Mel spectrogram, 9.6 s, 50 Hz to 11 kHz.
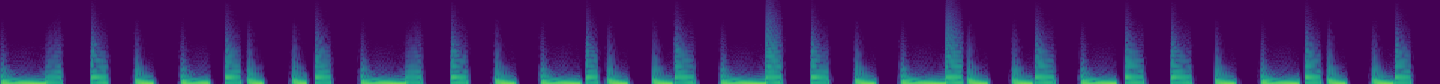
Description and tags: gl-electro-bass-loop-015
This loop was created using Image-Line Morphine synth plugin
bass, dance, electro, electronic, loop, synth, techno, trance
